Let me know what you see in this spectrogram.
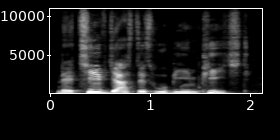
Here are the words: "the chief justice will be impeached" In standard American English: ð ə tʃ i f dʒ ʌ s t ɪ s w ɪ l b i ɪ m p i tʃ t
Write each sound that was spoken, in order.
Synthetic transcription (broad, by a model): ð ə tʃ i f dʒ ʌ s t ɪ s w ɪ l b i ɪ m p i tʃ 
